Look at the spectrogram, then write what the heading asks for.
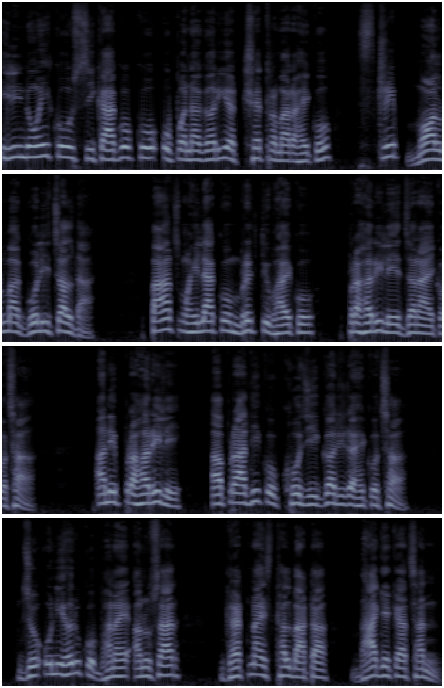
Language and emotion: Nepali, neutral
